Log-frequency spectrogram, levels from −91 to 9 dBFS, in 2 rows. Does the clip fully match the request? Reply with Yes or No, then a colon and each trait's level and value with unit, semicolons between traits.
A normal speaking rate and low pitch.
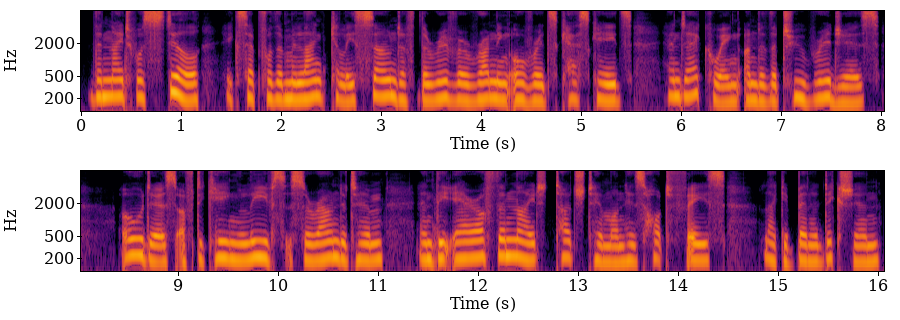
No: average, 160 wpm; high, 190 Hz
